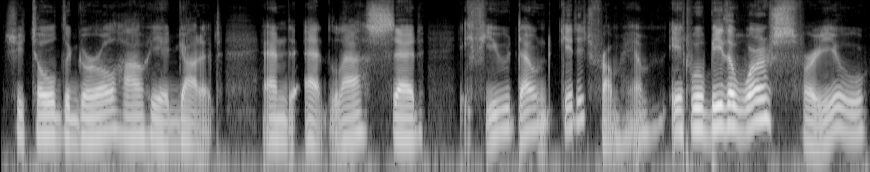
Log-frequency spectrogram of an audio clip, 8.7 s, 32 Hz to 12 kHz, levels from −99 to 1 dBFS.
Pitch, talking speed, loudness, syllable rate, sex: 120 Hz, 185 wpm, -21 LUFS, 3.6 syllables/s, male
